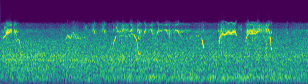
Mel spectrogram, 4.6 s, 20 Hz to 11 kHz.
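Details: Female osprey feeding her three chicks in June 2012: a series of high whistled, arched chirps, some in quick pairs and clusters, given over steady background hiss.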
